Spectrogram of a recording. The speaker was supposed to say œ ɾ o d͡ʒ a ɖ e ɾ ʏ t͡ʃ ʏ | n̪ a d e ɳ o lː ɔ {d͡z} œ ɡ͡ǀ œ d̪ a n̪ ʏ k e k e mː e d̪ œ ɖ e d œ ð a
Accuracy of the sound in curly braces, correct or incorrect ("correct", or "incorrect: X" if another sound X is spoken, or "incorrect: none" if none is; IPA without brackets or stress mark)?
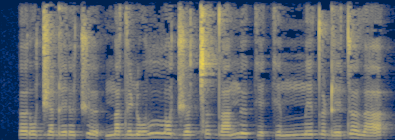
incorrect: d͡ʒ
